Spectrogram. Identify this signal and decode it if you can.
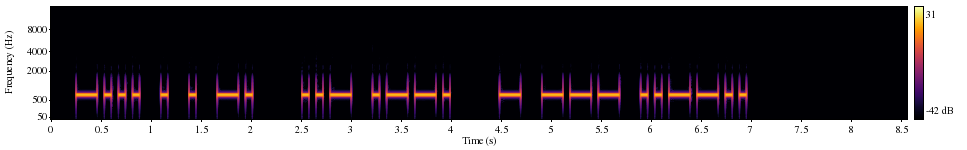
Morse code, heard as a keyed tone, about 17 wpm, 700 Hz. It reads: BEEN UP TO?
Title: Sentences from Top 100 Words 17wpm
